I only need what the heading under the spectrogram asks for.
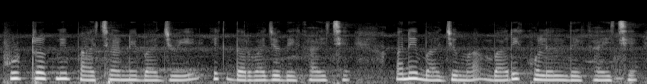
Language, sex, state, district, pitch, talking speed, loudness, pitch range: Gujarati, female, Gujarat, Valsad, 205 Hz, 130 wpm, -15 LUFS, 195-245 Hz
